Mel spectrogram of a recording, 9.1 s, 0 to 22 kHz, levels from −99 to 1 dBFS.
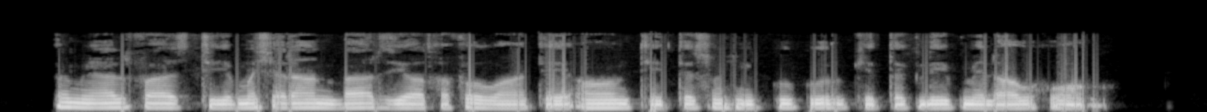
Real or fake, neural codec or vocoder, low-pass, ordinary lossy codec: real; none; 7.2 kHz; AAC, 48 kbps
